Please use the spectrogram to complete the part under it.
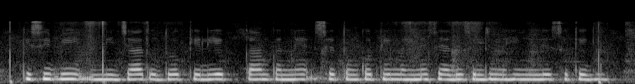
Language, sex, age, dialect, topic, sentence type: Hindi, female, 51-55, Awadhi Bundeli, banking, statement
